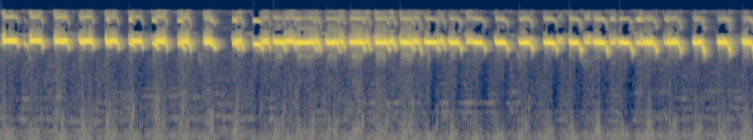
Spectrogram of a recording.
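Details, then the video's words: Whistling thrush chick calling very loudly: sharp, high chirps repeated rapidly, about three per second, each note dipping at the end, in a steady unbroken series with a quiet background. "suara anakan burung ciung Batu sangat nyaring"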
